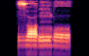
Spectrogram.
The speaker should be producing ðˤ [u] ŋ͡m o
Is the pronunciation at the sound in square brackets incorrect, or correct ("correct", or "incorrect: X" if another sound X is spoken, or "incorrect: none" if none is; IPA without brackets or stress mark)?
incorrect: o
